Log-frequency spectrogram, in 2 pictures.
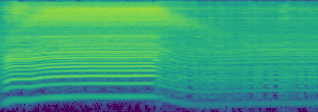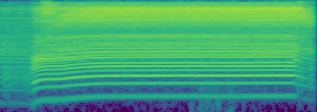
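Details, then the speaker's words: Two-stroke line trimmer fitted with a cheap aftermarket carburetor, warmed up, trimmer line cut back: revs cleanly to a steady high pitch, idles a bit high, picks up without hesitation; running healthy. "nothing wrong with that that's good it's revving a bit High now it's warmed up"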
